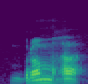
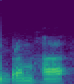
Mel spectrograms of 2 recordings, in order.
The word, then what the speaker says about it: Brahma: They say Brahma, reversing the pronunciation of the H and the M, even though it's written Brahma. Now, the technically correct pronunciation is probably Brahma, as written.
